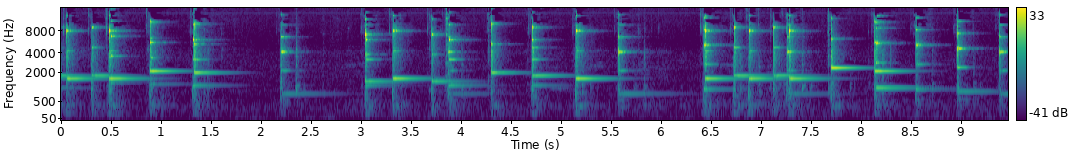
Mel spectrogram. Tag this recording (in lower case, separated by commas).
electric piano, music, piano, keyboard (musical), musical instrument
